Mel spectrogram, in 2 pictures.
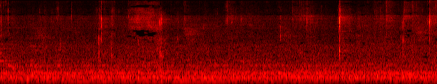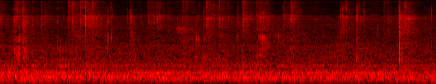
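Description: A man chewing chicken fingers, with scattered sharp wet mouth clicks and smacks, then biting into another piece near the end; a steady low hum runs underneath.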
